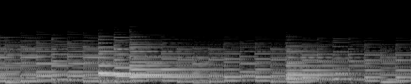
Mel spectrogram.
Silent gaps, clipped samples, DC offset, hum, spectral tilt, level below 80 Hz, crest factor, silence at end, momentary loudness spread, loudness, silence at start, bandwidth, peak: none; under 0.1%; under 0.1%; none; -7 dB/octave; -54 dBFS; 14 dB; 0 s; 10 LU; -25 LUFS; 0 s; 5.8 kHz; -10 dBFS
